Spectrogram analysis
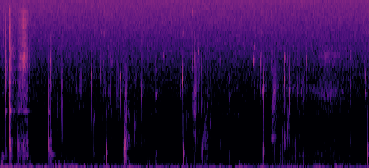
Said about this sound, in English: I went with my usual Starbucks, the vanilla, what is it called? I don't know, the vanilla latte or something to that extent. Anyway, it's what I get every single time. We'll take a sip of that.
